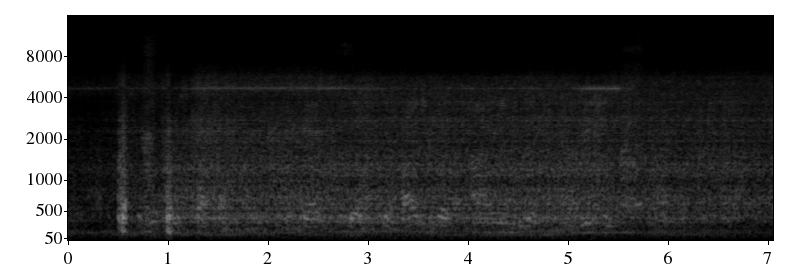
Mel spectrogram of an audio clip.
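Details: Radio on long wave: faint broadcast buried in hiss with a thin, steady high whistle on top; weak reception with whistling interference. Cause not confirmed.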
